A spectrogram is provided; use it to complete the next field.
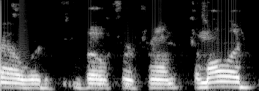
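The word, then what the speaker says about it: Kamala: Camala, not Camel.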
